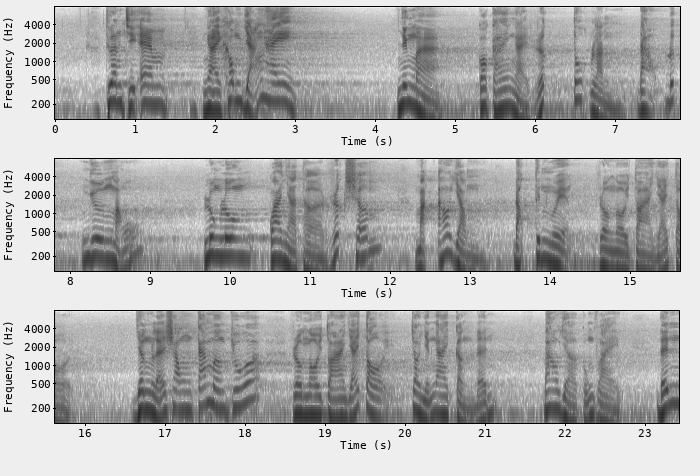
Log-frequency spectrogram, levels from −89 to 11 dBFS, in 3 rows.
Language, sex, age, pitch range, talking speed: Vietnamese, male, 20-39, 140-185 Hz, 150 wpm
